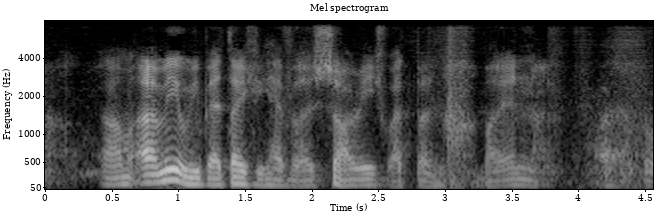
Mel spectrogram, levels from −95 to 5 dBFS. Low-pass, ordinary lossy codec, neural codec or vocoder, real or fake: 7.2 kHz; none; codec, 24 kHz, 0.9 kbps, WavTokenizer, medium speech release version 2; fake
